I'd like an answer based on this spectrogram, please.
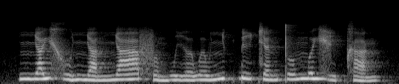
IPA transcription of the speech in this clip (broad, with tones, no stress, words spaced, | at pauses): ɲa˧˥jxu˨˩˨ ɲa˨˩˨nɲaː˧˥ fə˨˩˨m wi˨˩˨ə̯wə˨˩˦w ɲə˦˥k̚ɗi˧cɛ˨˩˦nt̪o˧˥ mə˧j ɣi˨˩p̚xa˨˩˨ŋ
